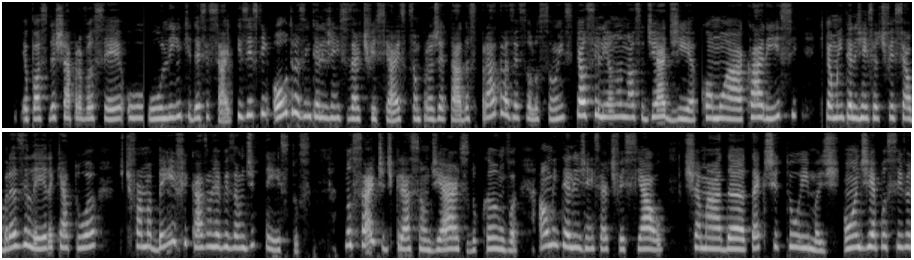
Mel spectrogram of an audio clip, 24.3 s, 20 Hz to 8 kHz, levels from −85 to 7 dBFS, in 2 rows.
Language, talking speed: Portuguese, 160 wpm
